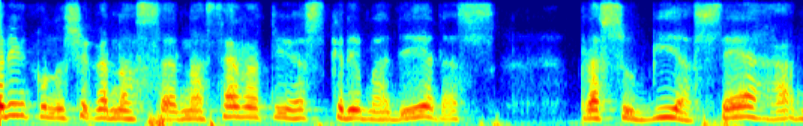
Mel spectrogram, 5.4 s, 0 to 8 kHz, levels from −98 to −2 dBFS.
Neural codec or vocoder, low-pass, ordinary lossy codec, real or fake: none; 7.2 kHz; Opus, 16 kbps; real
